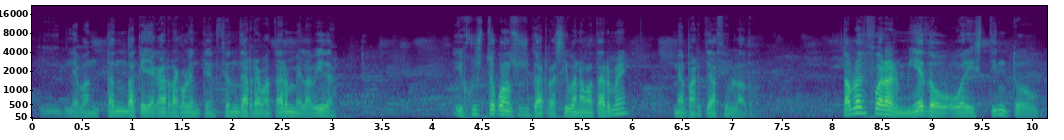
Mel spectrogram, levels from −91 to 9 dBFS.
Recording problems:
murmuring crowd; faint; throughout; 20 dB below the speech

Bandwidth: 14.5 kHz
